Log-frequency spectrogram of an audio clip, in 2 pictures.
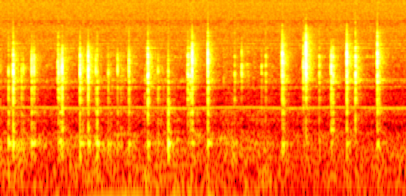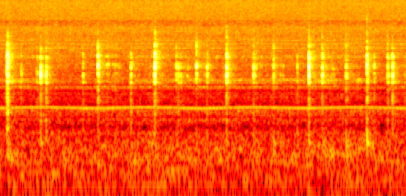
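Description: Long acrylic nails and fingertips tap and scratch the lid of a large, flat, closed cardboard gift box covered in gold glitter paper, rigid and hollow underneath. The sound is a quiet, steady stream of quick, bright, dry clicks with very short decay and faint scratchy texture between them. At the end, the hands lift toward the edge of the box.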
